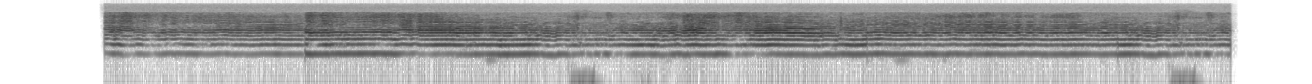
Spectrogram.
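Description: A mosquito's thin, steady high-pitched whine drones on without a break.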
